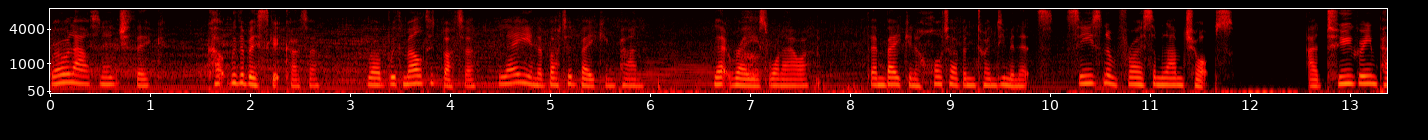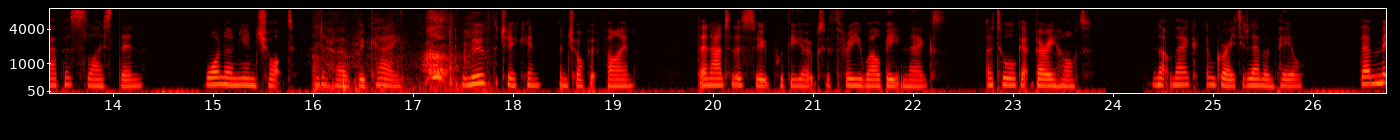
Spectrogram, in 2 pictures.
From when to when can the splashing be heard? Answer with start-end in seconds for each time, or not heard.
not heard.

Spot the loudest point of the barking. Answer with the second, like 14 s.
17 s.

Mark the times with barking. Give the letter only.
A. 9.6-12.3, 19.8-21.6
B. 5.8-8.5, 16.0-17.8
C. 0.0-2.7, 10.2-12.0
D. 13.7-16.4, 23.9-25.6
B.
